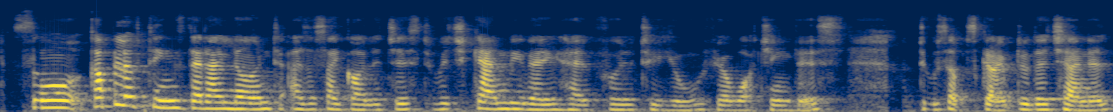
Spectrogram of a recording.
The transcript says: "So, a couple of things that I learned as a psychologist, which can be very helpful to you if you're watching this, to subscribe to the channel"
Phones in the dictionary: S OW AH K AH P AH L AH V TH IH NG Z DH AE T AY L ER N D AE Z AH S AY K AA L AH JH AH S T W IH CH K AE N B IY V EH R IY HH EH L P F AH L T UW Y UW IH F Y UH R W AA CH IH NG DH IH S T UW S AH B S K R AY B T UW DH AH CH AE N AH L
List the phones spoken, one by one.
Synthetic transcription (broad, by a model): S OW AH K AH P AH L AH V T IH NG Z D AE T AY L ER N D AE Z AH S AY K AA L AH JH AH S T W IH CH K AE N B IY V EH R IY HH EH L P F AH L T UW Y UW IH F Y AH R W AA CH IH NG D IH S T UW S AH B S K R AY B T UW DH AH CH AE N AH L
